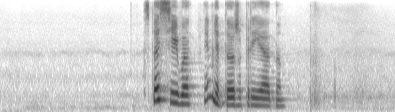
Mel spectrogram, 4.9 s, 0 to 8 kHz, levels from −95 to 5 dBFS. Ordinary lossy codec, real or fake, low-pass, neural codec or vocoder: none; fake; none; codec, 16 kHz, 2 kbps, FunCodec, trained on Chinese and English, 25 frames a second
